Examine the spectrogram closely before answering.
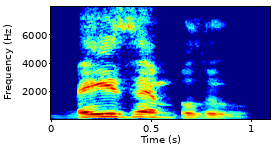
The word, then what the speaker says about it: Mazin Blue: He says, pronounced Mazin Blue. Mazin Blue. Bet. Did I say that right?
